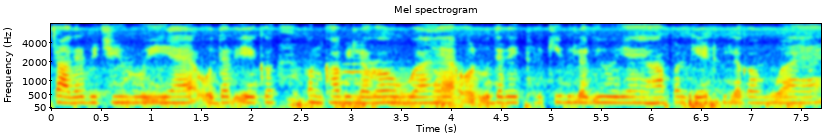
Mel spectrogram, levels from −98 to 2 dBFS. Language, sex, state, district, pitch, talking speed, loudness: Hindi, female, Punjab, Fazilka, 205 Hz, 195 wpm, -19 LUFS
